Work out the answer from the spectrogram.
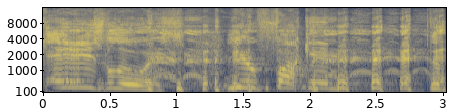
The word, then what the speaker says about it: Lewis: watch his family at be like it is Lewis you the bigheaded idiot got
